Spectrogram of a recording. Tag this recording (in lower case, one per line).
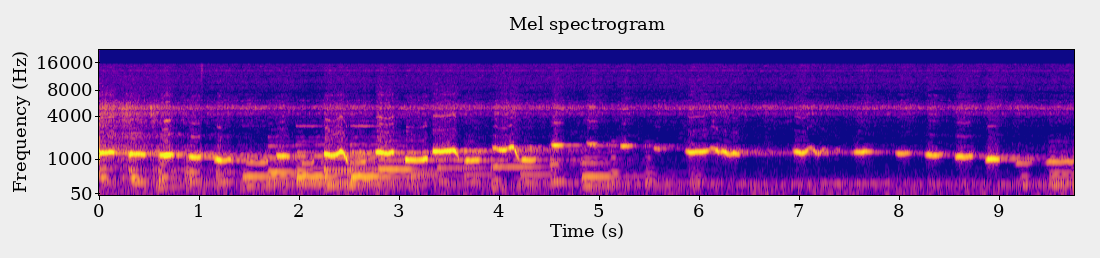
whistle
